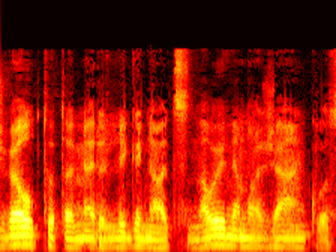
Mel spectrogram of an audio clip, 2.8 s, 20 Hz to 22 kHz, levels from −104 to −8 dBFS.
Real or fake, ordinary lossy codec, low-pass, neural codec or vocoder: fake; AAC, 32 kbps; 10.8 kHz; codec, 24 kHz, 3 kbps, HILCodec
